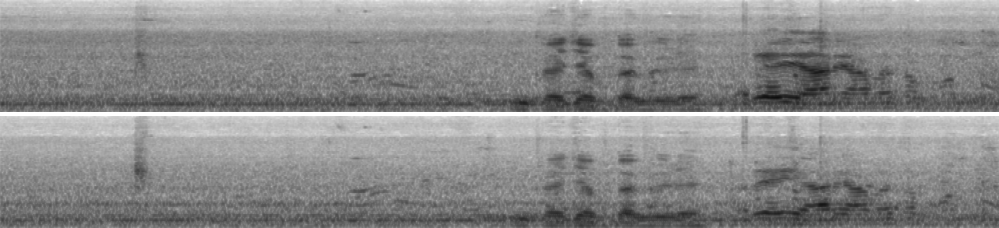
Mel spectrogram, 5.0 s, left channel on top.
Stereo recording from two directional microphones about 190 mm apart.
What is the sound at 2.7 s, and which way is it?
Speech, 10° right (ahead or behind).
